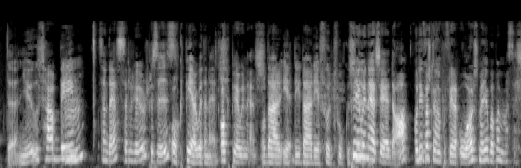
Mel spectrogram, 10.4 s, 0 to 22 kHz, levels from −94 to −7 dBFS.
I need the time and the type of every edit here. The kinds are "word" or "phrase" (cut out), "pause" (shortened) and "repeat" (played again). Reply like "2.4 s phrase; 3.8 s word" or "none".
none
